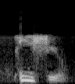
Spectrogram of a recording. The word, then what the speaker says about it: Pucheu: In Mississippi, your last name is spelled P-U-C-H-E-U. How do they pronounce that in Mississippi? – Pichu.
